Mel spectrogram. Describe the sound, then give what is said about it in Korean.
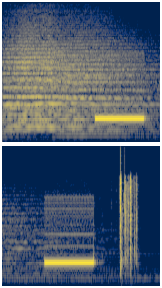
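Two steady telephone ringback tones of about a second each, separated by a pause, play over a low background hum as a call is placed to Chongryon vice chairman Heo Jong-man, followed by a brief clatter as the line is picked up. “후지무도는 불길한 예감이 들어 서둘러 총련 책임 부의장 허종만에게 전화를 건다.”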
